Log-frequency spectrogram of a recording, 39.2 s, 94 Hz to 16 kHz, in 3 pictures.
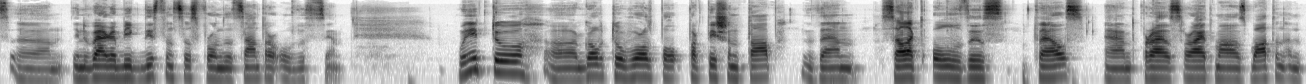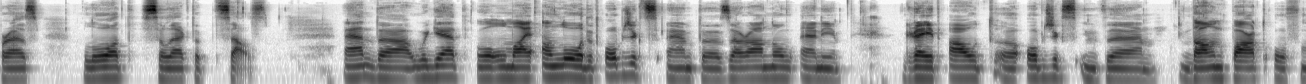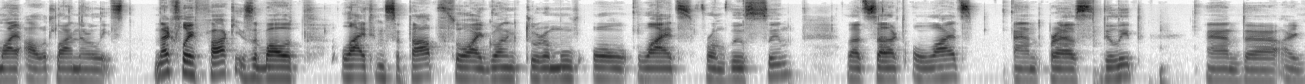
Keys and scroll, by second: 37.1 Delete.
